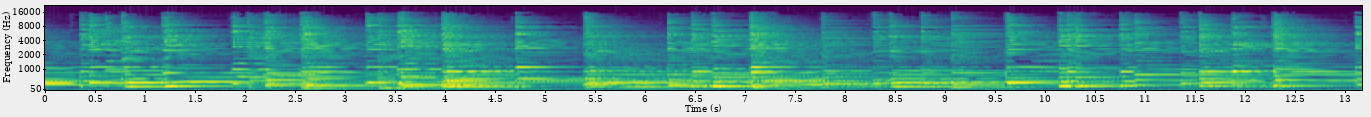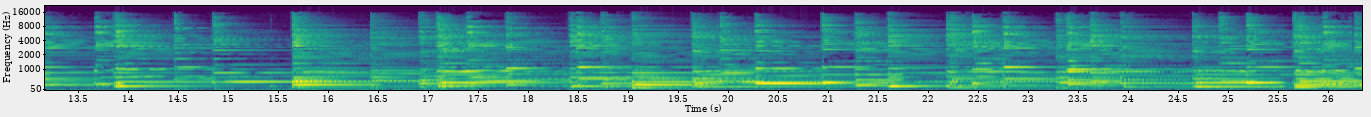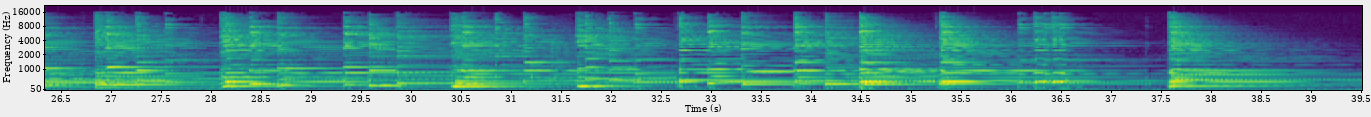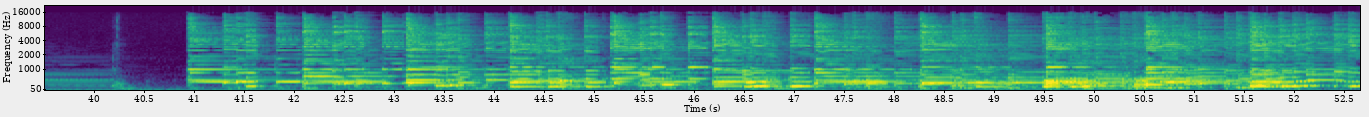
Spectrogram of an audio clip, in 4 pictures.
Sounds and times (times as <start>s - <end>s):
Piano: 0.0s - 52.6s.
